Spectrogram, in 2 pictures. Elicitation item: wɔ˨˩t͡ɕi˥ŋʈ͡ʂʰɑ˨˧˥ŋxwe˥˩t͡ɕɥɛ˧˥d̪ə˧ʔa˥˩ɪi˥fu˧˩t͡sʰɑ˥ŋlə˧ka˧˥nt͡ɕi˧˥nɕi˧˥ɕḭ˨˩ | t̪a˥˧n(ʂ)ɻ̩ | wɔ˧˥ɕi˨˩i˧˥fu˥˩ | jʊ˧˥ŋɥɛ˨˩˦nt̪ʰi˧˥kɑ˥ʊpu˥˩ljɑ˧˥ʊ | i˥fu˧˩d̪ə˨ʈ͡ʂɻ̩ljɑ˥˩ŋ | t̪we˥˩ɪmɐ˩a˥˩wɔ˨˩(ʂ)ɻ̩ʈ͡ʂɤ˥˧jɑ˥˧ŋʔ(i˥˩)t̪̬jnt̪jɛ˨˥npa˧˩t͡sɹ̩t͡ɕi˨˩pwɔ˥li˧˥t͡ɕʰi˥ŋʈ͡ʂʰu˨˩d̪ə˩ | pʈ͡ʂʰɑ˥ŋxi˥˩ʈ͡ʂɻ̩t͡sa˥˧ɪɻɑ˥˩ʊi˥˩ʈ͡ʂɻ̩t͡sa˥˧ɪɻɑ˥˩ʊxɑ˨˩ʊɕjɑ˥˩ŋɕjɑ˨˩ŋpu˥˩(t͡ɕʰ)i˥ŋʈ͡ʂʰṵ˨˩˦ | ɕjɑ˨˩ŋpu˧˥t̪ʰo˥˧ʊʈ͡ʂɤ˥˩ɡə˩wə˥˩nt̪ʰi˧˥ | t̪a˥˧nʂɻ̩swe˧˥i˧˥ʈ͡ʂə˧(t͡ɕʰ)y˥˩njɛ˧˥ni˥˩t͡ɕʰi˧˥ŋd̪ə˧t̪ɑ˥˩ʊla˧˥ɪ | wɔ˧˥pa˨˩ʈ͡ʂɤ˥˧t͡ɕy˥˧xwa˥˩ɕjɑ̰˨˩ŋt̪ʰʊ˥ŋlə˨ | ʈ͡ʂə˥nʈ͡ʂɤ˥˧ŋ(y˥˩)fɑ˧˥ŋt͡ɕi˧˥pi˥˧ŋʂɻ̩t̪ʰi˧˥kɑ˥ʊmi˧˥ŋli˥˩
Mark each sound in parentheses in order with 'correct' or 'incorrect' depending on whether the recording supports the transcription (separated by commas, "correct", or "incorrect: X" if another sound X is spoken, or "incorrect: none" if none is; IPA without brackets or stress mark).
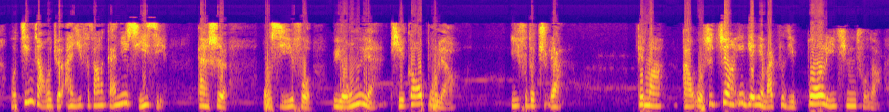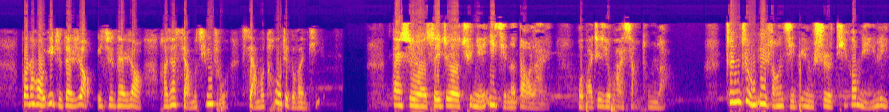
correct, correct, correct, correct, correct, correct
